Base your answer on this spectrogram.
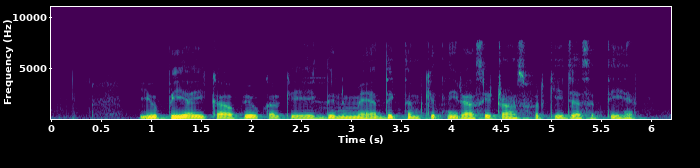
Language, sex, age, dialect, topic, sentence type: Hindi, male, 46-50, Marwari Dhudhari, banking, question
